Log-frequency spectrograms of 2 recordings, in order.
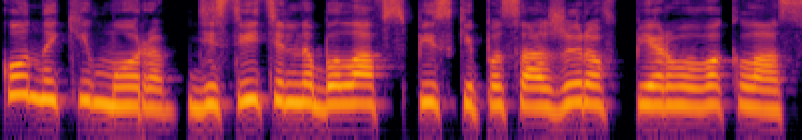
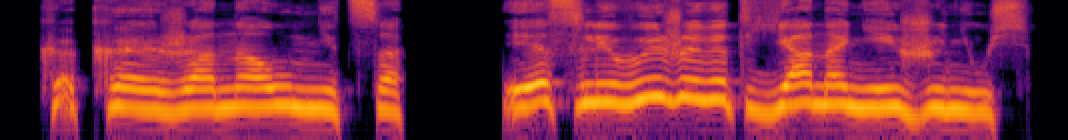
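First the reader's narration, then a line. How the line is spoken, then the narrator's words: Admiring exhale. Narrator (Russian): Восхищенно выдохнул Рико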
